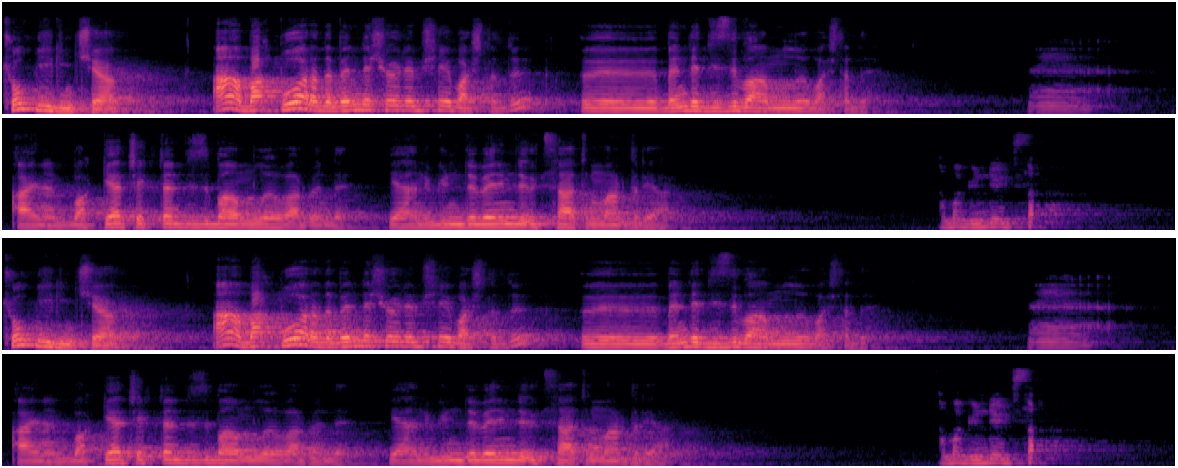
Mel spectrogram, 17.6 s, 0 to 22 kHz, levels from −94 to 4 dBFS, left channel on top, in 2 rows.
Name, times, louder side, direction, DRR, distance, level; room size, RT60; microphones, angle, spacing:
voice 1, 0.0-0.9 1.6-4.0 4.3-6.5 8.9-11.4 11.7-13.8, left 1 dB, 25° left, 8 dB, 1.1 m, -31 dB
voice 2, 7.7-8.3 15.8-16.5, right 2 dB, 25° right, 10 dB, 0.5 m, -42 dB
29.0 x 13.5 x 8.3 m, 2.1 s
head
